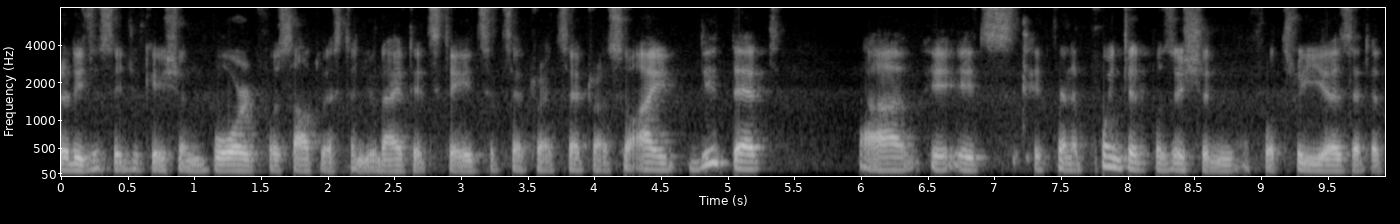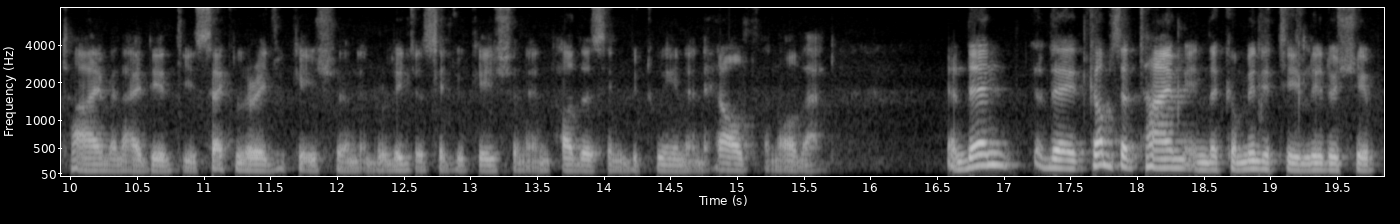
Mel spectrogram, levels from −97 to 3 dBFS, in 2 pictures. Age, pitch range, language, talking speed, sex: 50-69, 105-140 Hz, English, 165 wpm, male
